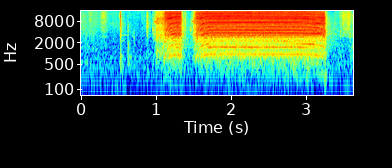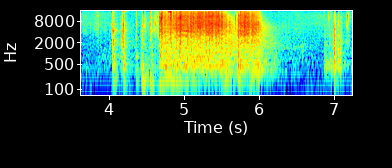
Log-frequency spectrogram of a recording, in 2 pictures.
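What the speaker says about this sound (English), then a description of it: "Hand me that little drill there and I'll zip these in." A small cordless drill drives screws into an adjustable fixture: one long steady whine, a short pause, then a rougher burst as the screw seats, with a few clicks and handling knocks in between.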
